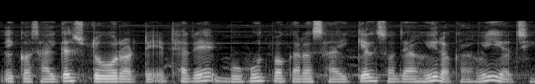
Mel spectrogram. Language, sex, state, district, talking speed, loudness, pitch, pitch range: Odia, male, Odisha, Khordha, 135 wpm, -19 LUFS, 135 Hz, 125-150 Hz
